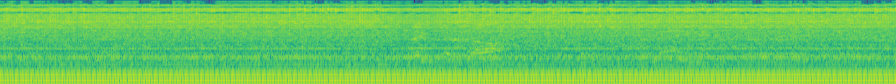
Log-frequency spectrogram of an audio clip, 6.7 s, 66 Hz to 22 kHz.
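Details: Porsche 964 911 Turbo project after replacing the fuel pump to fix a fuel issue, running very smoky: a loud, steady engine drone with an even low pulse and no knocks or misses, normal running.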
